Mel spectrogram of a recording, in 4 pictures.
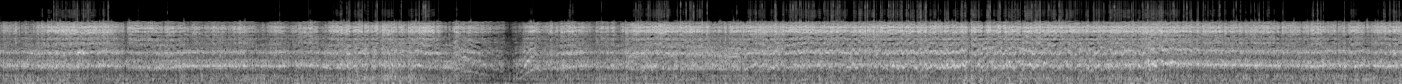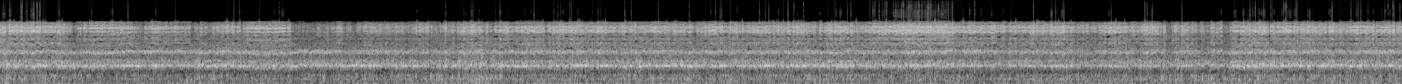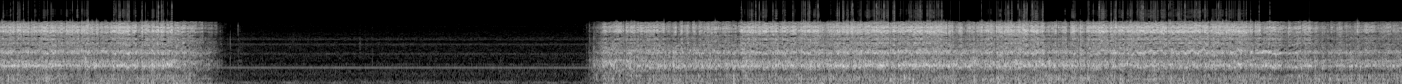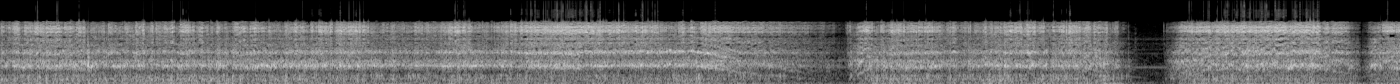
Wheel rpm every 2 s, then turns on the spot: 230, 230, 150, 200, 190, 210, 240, 230, 230, 230, 230, 230, 230, 240, 220, 30, 0, 160, 230, 220, 220, 220, 230, 230, 160, 120, 140, 130.
none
